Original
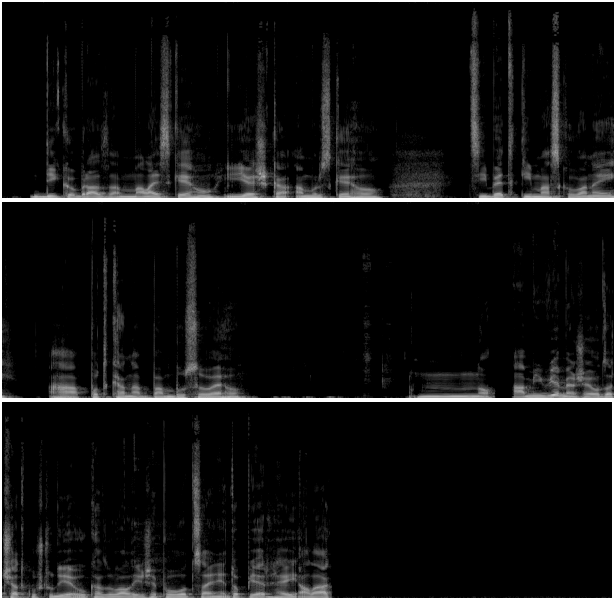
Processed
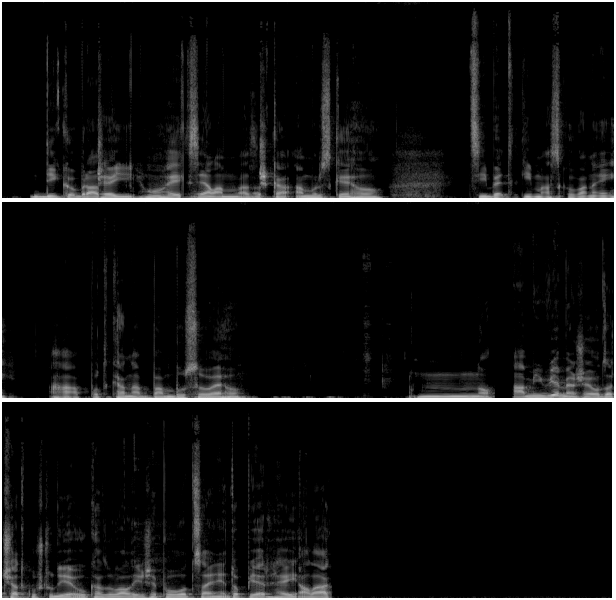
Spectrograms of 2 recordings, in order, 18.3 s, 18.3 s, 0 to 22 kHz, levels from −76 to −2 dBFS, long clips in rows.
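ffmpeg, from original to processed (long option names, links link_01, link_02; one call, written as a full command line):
ffmpeg -i in.wav -filter_complex "[0:a]asettb=1/sr,asplit=3[link_01][link_02][link_03];[link_01]atrim=end=3.554[link_04];[link_02]atrim=start=3.55:end=4.2,asetpts=PTS-STARTPTS,afade=type=in:duration=0.004:curve=qsin,afade=type=out:start_time=0.646:duration=0.004:curve=qsin,highshelf=frequency=6900:gain=5.5[link_05];[link_03]atrim=start=4.196[link_06];[link_04][link_05]acrossfade=duration=0.004:curve1=hsin:curve2=qsin[link_07];[link_07][link_06]acrossfade=duration=0.004:curve1=qsin:curve2=hsin,asplit=3[link_08][link_09][link_10];[link_08]afade=type=out:start_time=4.9:duration=0.02[link_11];[link_09]tremolo=f=9.3:d=0.7,afade=type=in:start_time=4.9:duration=0.02,afade=type=out:start_time=7.27:duration=0.02[link_12];[link_10]afade=type=in:start_time=7.27:duration=0.02[link_13];[link_11][link_12][link_13]amix=inputs=3:normalize=0,asettb=1/sr,asplit=3[link_14][link_15][link_16];[link_14]atrim=end=10.704[link_17];[link_15]atrim=start=10.7:end=11.7,asetpts=PTS-STARTPTS,afade=type=in:duration=0.004:curve=qsin,afade=type=out:start_time=0.996:duration=0.004:curve=qsin,aeval=exprs='sgn(val(0))*max(abs(val(0))-0.00133,0)':channel_layout=same[link_18];[link_16]atrim=start=11.696[link_19];[link_17][link_18]acrossfade=duration=0.004:curve1=hsin:curve2=qsin[link_20];[link_20][link_19]acrossfade=duration=0.004:curve1=qsin:curve2=hsin,asplit=3[link_21][link_22][link_23];[link_21]atrim=end=0.972[link_24];[link_22]atrim=start=0.968:end=2.592,asetpts=PTS-STARTPTS,areverse[link_25];[link_23]atrim=start=2.588[link_26];[link_24][link_25]acrossfade=duration=0.004:curve1=hsin:curve2=hsin[link_27];[link_27][link_26]acrossfade=duration=0.004:curve1=hsin:curve2=hsin" out.wav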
